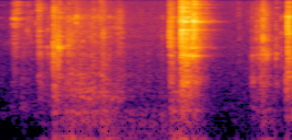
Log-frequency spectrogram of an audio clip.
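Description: dishes clattering

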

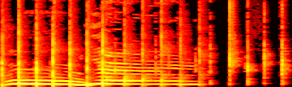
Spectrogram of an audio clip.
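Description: small group clapping

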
